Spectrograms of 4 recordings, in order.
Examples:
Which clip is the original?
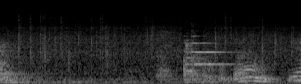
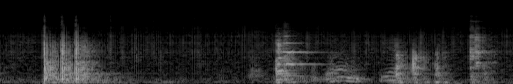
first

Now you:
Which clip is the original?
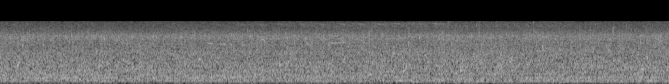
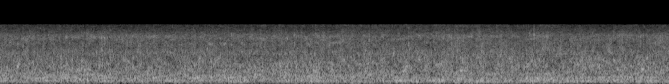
first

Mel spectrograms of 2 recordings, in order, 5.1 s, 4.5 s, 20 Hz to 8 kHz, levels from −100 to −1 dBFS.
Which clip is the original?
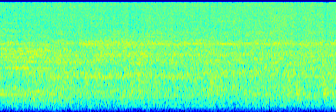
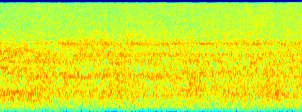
first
